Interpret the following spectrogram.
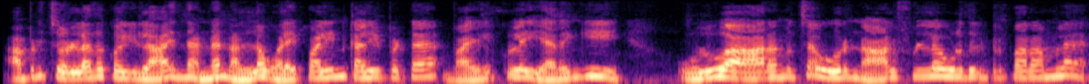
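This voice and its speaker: A woman playing a sharp-tongued village woman. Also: on the low side, racing, dull audio. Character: outspoken village woman, bold and joking. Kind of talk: village comedy skit acting.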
